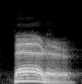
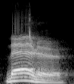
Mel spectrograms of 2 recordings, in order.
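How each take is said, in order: Both takes have the same delivery.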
